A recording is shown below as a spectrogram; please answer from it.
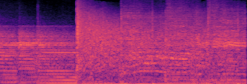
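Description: Live rock band: an electric guitar plays on its own, then a little under a second in the drums and the full band come in together with a loud crash, and the band plays on at full volume.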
